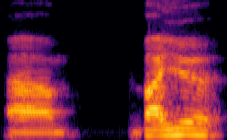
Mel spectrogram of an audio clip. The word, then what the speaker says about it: Bayeux: Bayeux is the proper pronunciation, but you were very close.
